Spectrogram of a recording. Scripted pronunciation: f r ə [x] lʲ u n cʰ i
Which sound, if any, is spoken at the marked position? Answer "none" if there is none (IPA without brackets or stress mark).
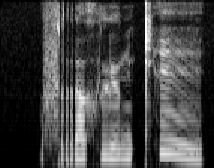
x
